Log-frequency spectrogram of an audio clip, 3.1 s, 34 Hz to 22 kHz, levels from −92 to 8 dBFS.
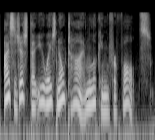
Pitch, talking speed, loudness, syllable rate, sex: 175 Hz, 195 wpm, -20 LUFS, 4.5 syllables/s, female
